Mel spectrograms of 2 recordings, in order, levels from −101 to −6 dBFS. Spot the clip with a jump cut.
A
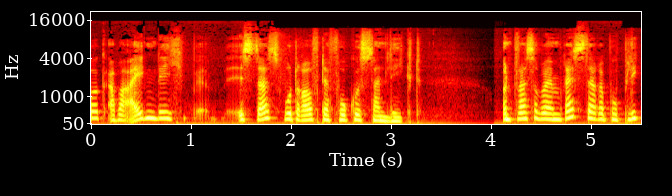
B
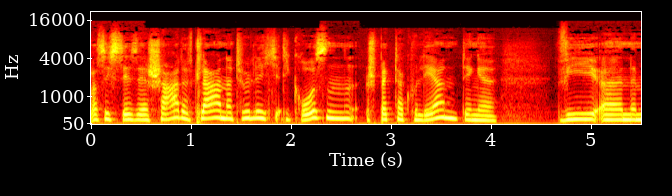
B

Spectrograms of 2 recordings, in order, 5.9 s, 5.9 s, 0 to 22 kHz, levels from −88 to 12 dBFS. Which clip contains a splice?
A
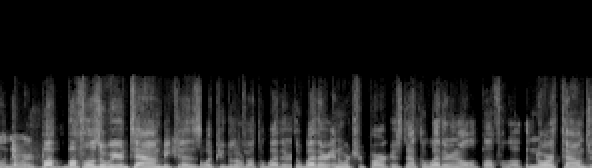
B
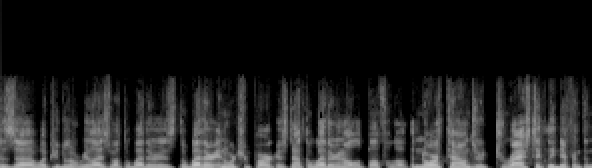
A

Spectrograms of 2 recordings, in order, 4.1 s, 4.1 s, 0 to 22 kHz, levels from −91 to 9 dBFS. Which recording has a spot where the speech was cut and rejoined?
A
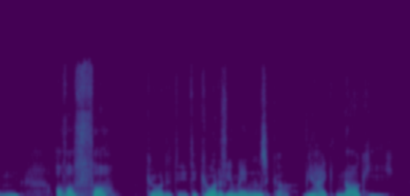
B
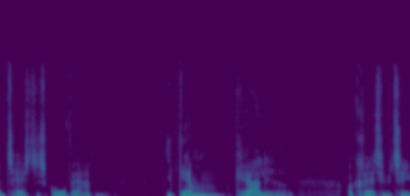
A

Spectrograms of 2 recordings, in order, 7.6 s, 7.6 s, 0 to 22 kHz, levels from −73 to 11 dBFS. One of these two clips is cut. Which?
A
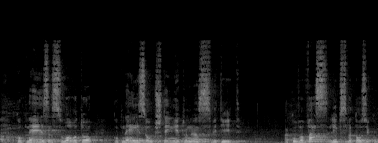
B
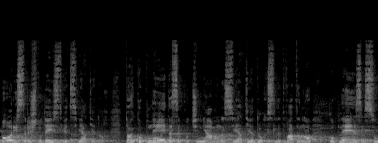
B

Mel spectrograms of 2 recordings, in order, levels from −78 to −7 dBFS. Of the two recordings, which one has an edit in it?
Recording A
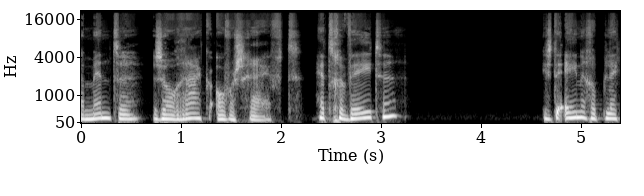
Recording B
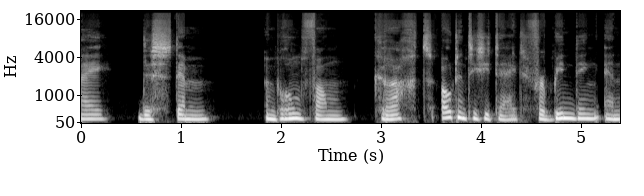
A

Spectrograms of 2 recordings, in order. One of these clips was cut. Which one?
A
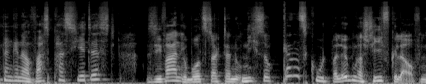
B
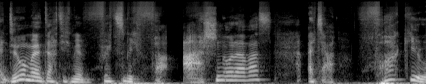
A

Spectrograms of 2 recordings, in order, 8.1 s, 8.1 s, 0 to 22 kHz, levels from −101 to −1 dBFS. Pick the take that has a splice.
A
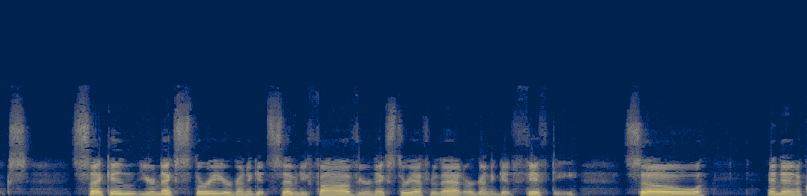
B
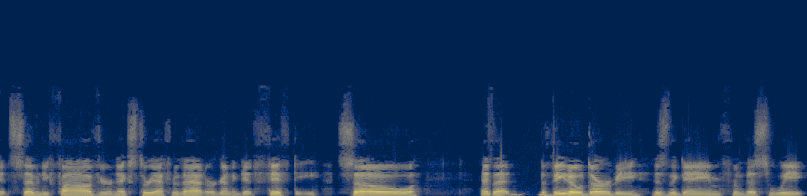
B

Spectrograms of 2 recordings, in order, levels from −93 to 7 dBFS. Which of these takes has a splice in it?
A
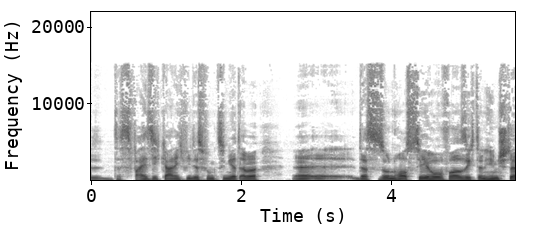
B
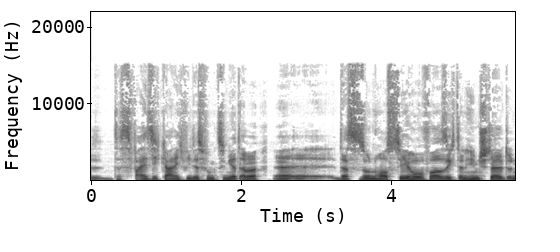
B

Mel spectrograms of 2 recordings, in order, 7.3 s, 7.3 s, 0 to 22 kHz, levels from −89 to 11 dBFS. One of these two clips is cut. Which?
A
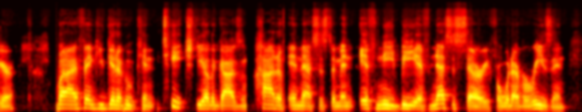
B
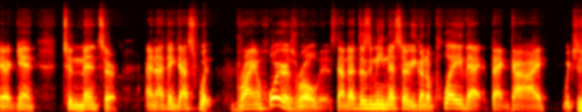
A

